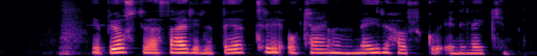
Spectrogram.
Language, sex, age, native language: Icelandic, female, 50-59, Icelandic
